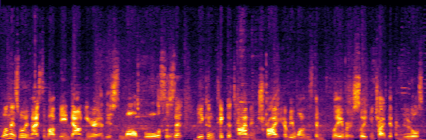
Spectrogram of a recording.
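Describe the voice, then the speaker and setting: Speech at a very fast pace runs over music in the background. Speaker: food and travel vlogger. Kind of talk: casual food vlog commentary. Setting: restaurant in Bangkok.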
